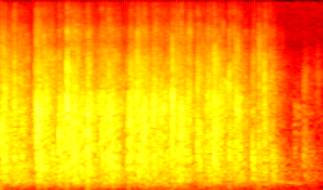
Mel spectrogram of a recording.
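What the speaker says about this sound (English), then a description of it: "I think that warranted more than tepid applause" An audience at an award ceremony gives modest applause: a steady patter of many hands that stays fairly even, then trails off near the end.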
